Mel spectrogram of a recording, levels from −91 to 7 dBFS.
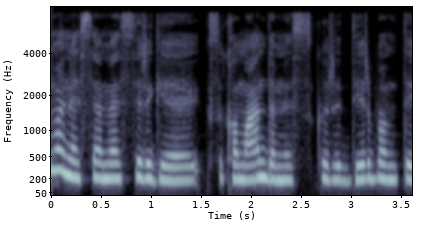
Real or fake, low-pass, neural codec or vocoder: fake; 7.2 kHz; vocoder, 44.1 kHz, 128 mel bands every 256 samples, BigVGAN v2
